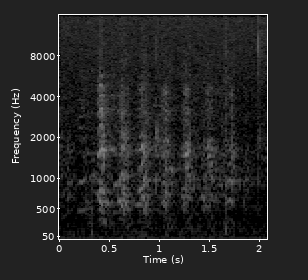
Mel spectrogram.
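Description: Faint, soft chuckling: a short run of quiet laughs.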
